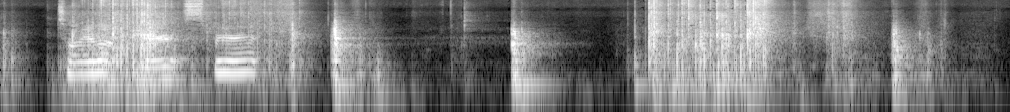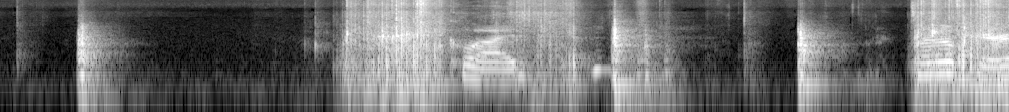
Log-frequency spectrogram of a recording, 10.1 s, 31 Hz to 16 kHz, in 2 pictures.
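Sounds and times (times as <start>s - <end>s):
cards shuffled by hand: 0.0s - 2.4s, 3.1s - 4.8s, 6.6s - 8.9s, 9.6s - 10.0s.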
